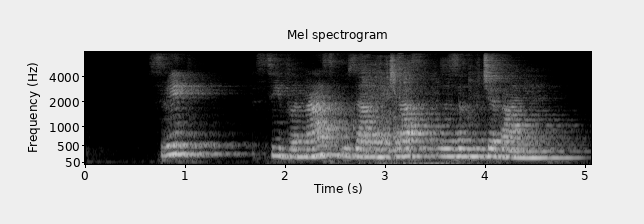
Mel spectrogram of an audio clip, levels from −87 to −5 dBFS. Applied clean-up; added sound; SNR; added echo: neural separator model SepFormer DNS4.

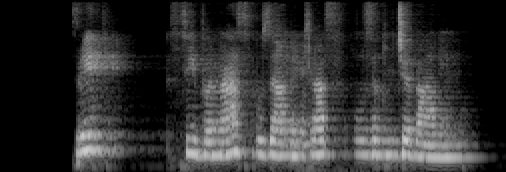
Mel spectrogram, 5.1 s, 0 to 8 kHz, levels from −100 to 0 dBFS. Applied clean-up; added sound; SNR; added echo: neural mask model DeepFilterNet 3.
